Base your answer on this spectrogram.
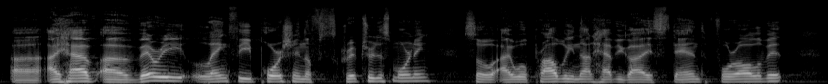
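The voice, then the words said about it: Slightly raspy voice. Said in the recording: “hear from my voice, I'm a little raspy,”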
